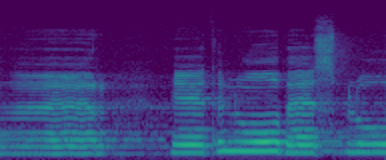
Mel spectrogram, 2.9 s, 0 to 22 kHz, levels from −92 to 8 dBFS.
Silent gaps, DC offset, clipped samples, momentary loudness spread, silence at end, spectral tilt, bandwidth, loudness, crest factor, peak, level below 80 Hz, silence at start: none; under 0.1%; under 0.1%; 14 LU; 0 s; -4.5 dB/octave; 14.5 kHz; -36 LUFS; 16 dB; -20 dBFS; -86 dBFS; 0 s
